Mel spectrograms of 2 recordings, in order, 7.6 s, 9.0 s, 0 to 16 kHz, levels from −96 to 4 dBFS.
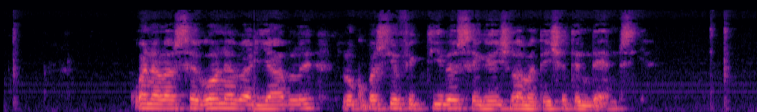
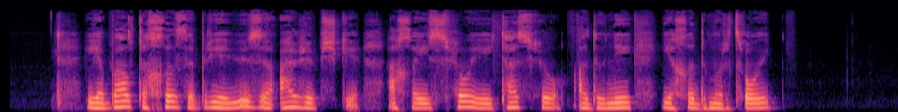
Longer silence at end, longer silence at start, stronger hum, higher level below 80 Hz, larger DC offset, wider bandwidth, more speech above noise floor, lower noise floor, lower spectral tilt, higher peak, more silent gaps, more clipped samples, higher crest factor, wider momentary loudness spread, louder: second, 0.3 s vs 1.3 s; second, 0.15 s vs 0.55 s; neither; about the same, -66 dBFS vs -66 dBFS; neither; about the same, 11.5 kHz vs 11.5 kHz; second, 44 dB vs 55 dB; second, -73 dBFS vs -77 dBFS; about the same, -6 dB/octave vs -6 dB/octave; second, -14 dBFS vs -4 dBFS; neither; neither; about the same, 18 dB vs 18 dB; about the same, 10 LU vs 10 LU; second, -30 LUFS vs -23 LUFS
